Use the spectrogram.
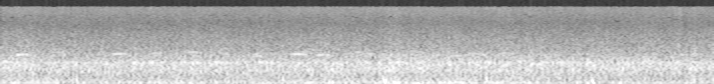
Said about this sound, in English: Some geese.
